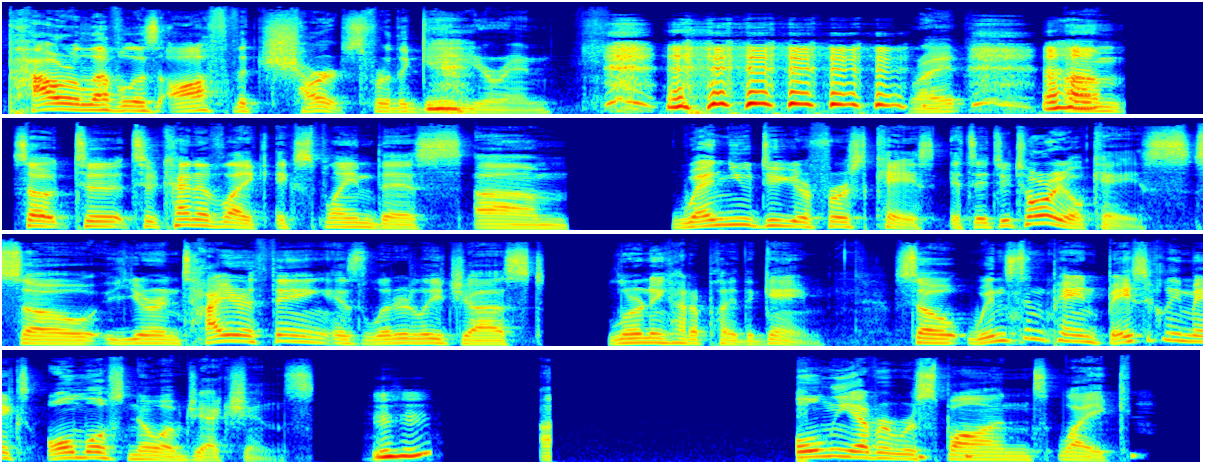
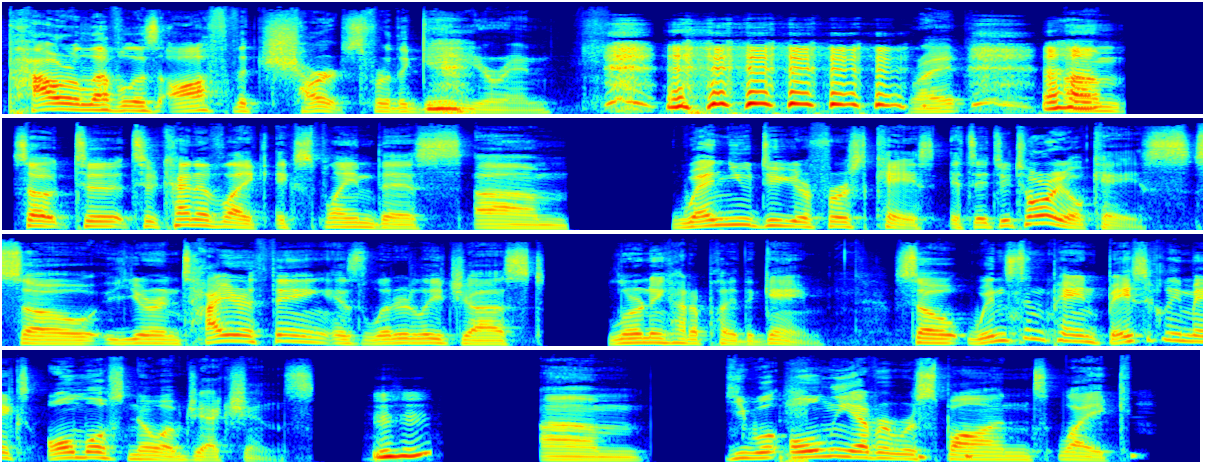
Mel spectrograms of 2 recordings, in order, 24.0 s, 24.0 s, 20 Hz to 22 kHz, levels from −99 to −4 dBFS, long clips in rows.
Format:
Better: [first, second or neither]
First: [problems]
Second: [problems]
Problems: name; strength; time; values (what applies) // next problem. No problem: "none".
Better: second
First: audio cutting out; at 21 s for 1 s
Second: none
